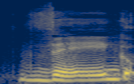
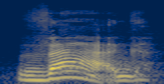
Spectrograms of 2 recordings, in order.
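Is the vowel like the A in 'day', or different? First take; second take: day-like; different. First: The vowel sounds like the A in day. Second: The vowel differs from the A in day. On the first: The speaker calls it right. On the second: The speaker calls it wrong.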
